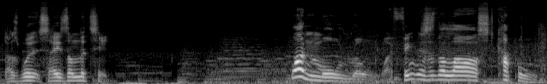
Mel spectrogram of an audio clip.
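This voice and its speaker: A man's voice: sits high, animated, moderate pace, fairly bright tone, soft background music. A man hosting a gaming video with casual, rambling let's play commentary and chatty asides.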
